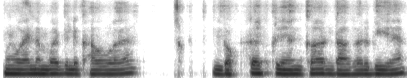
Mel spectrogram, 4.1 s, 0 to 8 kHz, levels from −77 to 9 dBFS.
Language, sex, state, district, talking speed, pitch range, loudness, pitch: Hindi, male, Haryana, Jhajjar, 160 wpm, 110-120 Hz, -13 LUFS, 115 Hz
